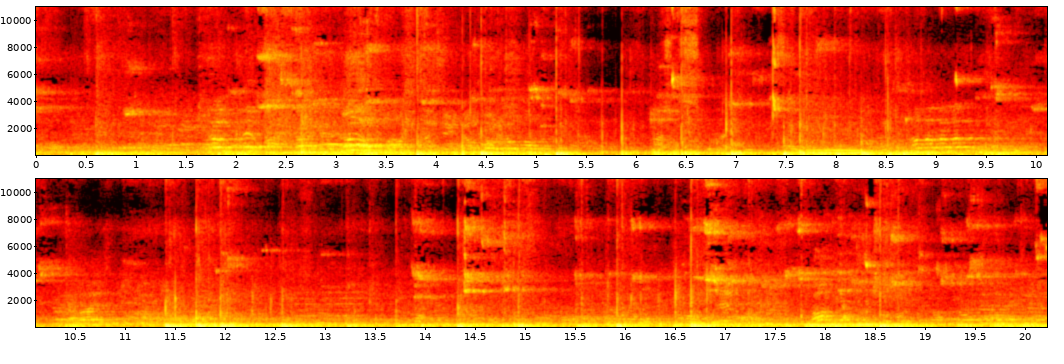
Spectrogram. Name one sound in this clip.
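A basketball bounces on a wooden court in a large echoing hall.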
